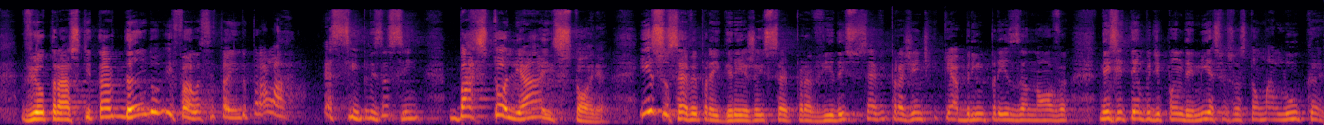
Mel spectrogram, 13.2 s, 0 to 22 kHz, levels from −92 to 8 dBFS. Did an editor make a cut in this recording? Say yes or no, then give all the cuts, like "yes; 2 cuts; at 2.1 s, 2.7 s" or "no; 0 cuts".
yes; 1 cut; at 3.1 s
